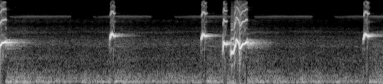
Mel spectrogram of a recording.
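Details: Sooty-headed bulbul, a decoy bird about 8 to 9 years old used for luring wild bulbuls, giving short sharp chirps and one bubbly multi-note phrase at irregular intervals, over a faint steady high whine.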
